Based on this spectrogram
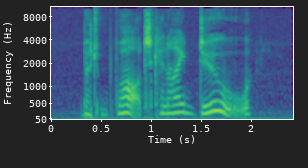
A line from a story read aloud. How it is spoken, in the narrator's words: He lowered his voice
